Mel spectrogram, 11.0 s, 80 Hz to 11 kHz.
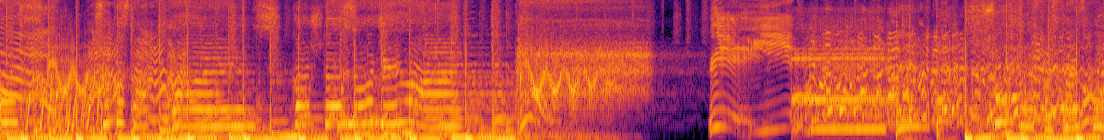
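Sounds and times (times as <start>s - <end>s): backing music: 0.0s - 5.5s, 7.9s - 11.0s
warbling cartoon boing tone: 0.2s - 1.1s, 5.2s - 6.4s, 7.9s - 9.4s.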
